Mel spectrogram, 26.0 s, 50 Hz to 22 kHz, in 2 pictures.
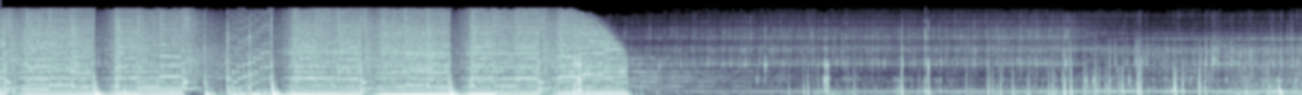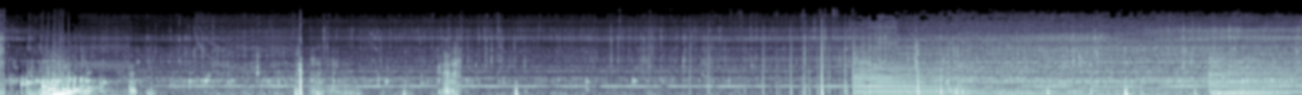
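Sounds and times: low swooping gurgling: 0:02.5 - 0:26.0
sharp underwater clicks: 0:05.5 - 0:22.8.

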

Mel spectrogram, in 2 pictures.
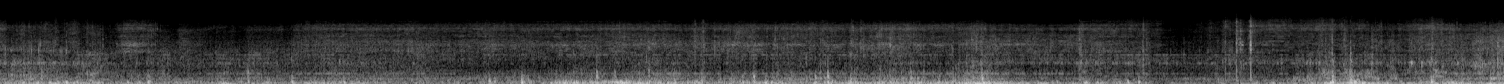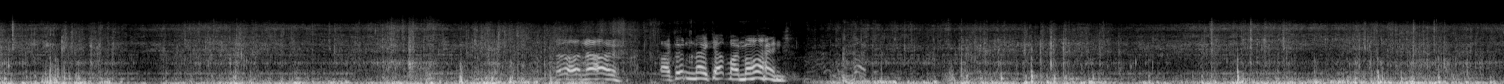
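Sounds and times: rushing wind: 0:00.0 - 0:21.7, 0:23.0 - 0:30.0
bike tyre noise on dirt: 0:00.0 - 0:30.0.

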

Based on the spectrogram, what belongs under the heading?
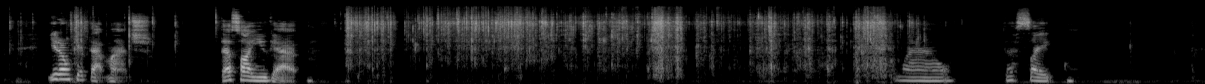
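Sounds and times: plastic bag crinkling: 0:00.0 - 0:01.8, 0:03.3 - 0:09.6.

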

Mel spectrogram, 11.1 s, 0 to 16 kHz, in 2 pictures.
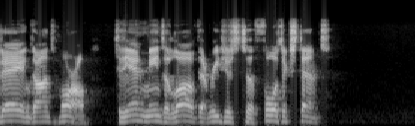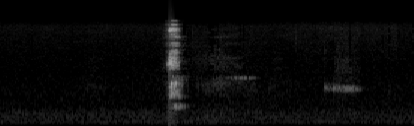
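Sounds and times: man's sharp throat sound: 0:07.8 - 0:08.0.

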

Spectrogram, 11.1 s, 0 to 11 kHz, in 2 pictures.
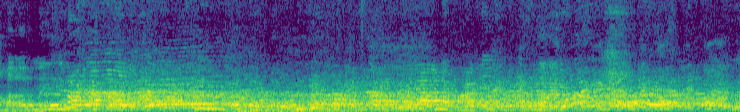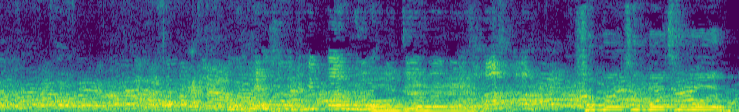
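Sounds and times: crowd talking in a hall: 0:00.0 - 0:11.0.

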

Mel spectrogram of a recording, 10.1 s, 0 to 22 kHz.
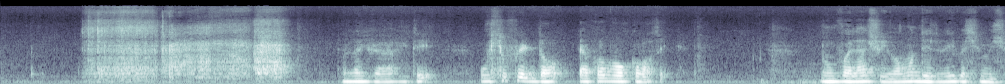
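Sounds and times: person blowing nose: 0:00.8 - 0:03.0.

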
